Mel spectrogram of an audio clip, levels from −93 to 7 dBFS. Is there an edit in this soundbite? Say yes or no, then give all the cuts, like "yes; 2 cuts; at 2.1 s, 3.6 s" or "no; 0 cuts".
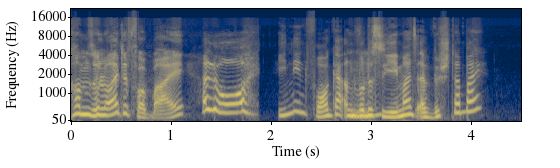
yes; 1 cut; at 1.9 s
